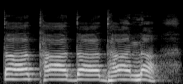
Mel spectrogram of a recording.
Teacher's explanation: आप बोल के देखो, ता था दा धा ना, हमारे जो जीभ है दांत को टच होती है, तो उसे हमने दंतव्य कहा है।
